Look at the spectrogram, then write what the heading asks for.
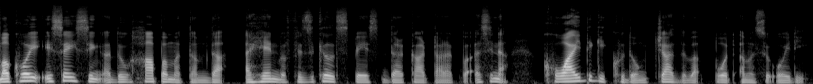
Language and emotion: Manipuri, neutral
